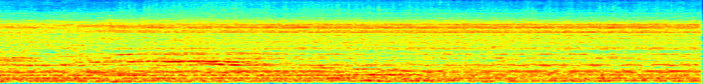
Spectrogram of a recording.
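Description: Black metal band playing live, distorted electric guitars over bass in a dense, steady wall of sound.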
